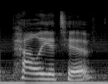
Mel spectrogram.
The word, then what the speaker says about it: palliative: And so you pronounce it palliative, and it comes from the word pallium, which means to cloak.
